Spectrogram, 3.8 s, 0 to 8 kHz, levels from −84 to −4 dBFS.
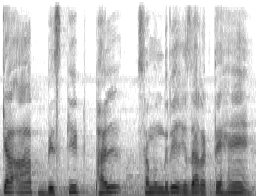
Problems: constant background noise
